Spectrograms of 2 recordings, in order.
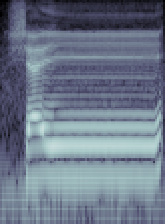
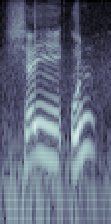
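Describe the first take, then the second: First: The word ends abruptly on a stopped hamzah. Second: The word ends with a vowel and n sound. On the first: "kita wakafkan menjadi syai'" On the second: "misalnya di kata syai'un"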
